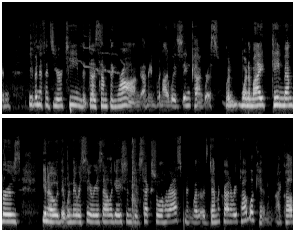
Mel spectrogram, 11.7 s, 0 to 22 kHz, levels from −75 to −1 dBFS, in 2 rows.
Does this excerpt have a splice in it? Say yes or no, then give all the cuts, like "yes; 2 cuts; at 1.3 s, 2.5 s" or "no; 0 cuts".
no; 0 cuts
